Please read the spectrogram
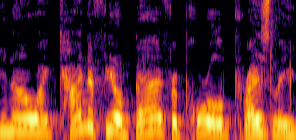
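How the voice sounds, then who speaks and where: In a put-on character voice, the speaker talks at a moderate pace with a fairly high pitch. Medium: read story.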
